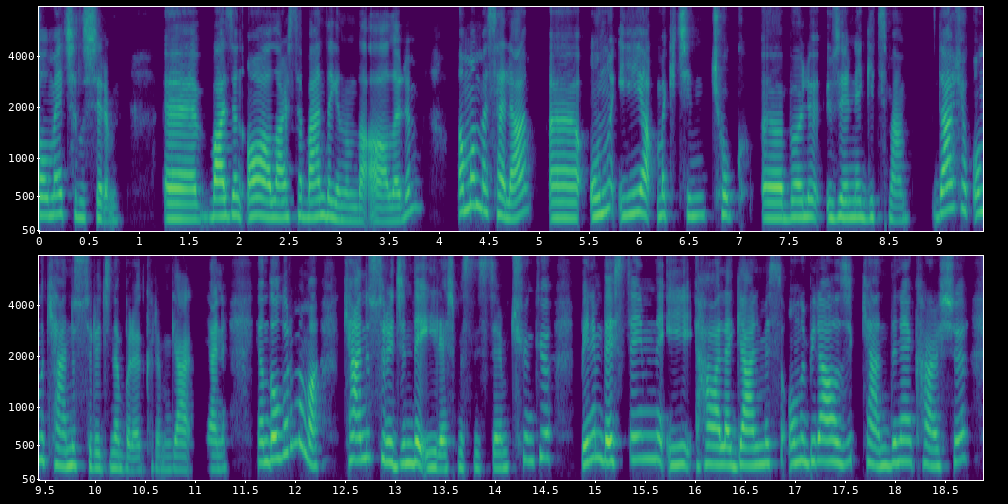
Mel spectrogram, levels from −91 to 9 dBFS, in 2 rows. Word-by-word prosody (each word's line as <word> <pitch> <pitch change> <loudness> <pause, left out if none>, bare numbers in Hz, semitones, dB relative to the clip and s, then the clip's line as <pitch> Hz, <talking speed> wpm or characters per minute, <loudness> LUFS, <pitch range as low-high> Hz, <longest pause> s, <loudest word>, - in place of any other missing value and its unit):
olmaya 245 +2 +1
çalışırım. 210 -6 -4 0.4
Eee, 195 -1 +5
bazen 230 +2 +4
o 225 - +1
ağlarsa 220 -1 +3
ben 225 +2 +2
de 225 - +1
yanımda 180 -3 -3
ağlarım 175 - -1 0.3
ama 310 +6 +3
mesela, 270 - +1 0.2
eee, 210 0 +3
onu 245 +7 +2
iyi 250 +3 -1
yapmak 250 -2 0
için 245 -1 -5
çok, 250 -2 -5
ııı, 205 -1 +4
böyle, 220 0 0
üzerine 215 0 +1
gitmem. 205 -3 -6 0.3
Daha 310 +4 +5
çok 315 -3 -7
onu 285 +3 -2
kendi 230 -5 -1
sürecine 195 -3 -3
bırakırım. 170 0 -8
Ge 180 - -4 0.3
yani, 185 0 -3 0.3
yanında 275 +3 +5
olurum 390 +9 -3
ama - - +1 0.2
kendi 305 +2 +2
sürecinde 265 -4 +4
iyileşmesini 195 0 -2
isterim. 195 +1 -3
Çünkü 310 +4 -6 0.3
benim 310 +6 +2
desteğimle 305 +3 +2
iyi 235 -3 -3
hâle 240 -1 +3
gelmesi 240 +3 +1
onu 265 +2 0
birazcık 280 0 +2
kendine 265 +3 -1
karşı, 255 +4 -2
235 Hz, 150 wpm, -23 LUFS, 210-275 Hz, 0.4 s, Eee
